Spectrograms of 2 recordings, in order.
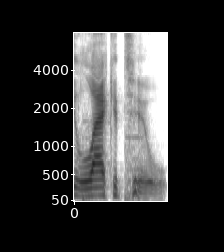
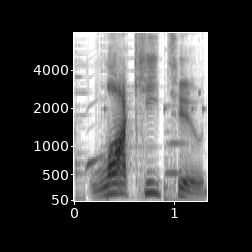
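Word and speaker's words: Lakitu: This is where we get the lacatu, but apparently Nintendo's trying to do like revisionist history or whatever it is.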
